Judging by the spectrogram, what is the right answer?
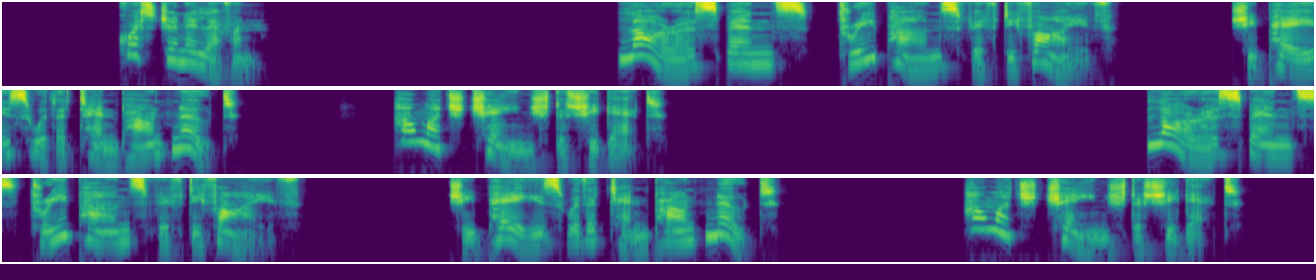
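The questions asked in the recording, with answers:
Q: How much change does she get?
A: £6.45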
